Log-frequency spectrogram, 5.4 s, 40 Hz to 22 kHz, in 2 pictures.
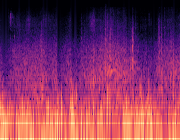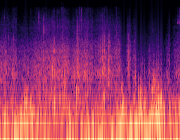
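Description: Wind gusting across an outdoor soccer field during a U19 match, a continuous low buffeting rumble pressing on the microphone throughout, with no clear break or voice over it.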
